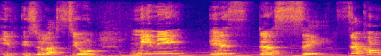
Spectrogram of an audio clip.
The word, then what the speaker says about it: Isolation: pronounce it, guess, Isolation, because S in English is pronounced Z in German, and Tion is not schon, it is Tion. So it's pronounced Isolation, meaning is the same.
